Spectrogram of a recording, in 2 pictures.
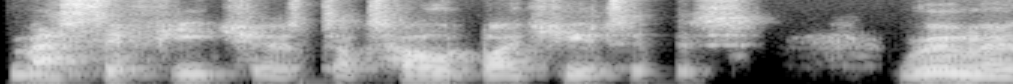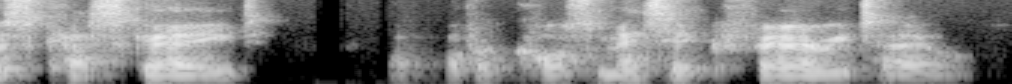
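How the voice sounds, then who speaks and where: Male poet, low register, unhurried and measured, for readings and short introductions. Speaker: poet reading at a book launch. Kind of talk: poetry reading with spoken introduction. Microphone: online video call.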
